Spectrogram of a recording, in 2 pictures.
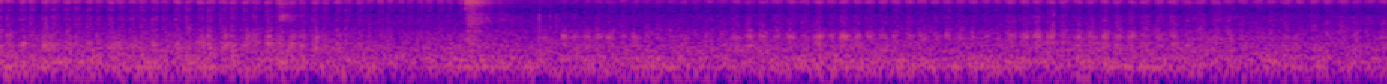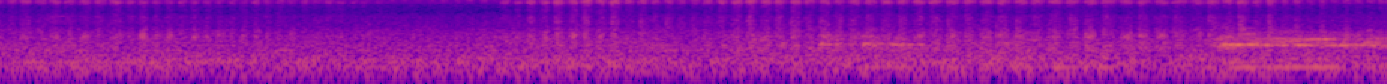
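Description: Coloured pencil shading on sketchbook paper: faint, steady scratching of small repeated strokes, with one light click about four seconds in.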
